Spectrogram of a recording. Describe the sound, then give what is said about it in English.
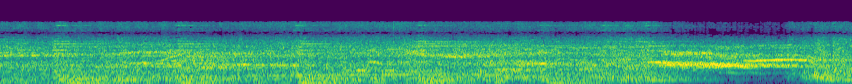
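Loud, sustained tire screeching with a harsh, echoing squeal as a car driven at full speed around a corner in a parking garage skids and fishtails on the smooth floor, the whine shifting in pitch near the end. “car fishtails and smashes into Gray's car.”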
